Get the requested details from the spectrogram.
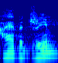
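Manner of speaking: mild, gentle, soft delivery. Recounting answering people who ask about Martin Luther King's famous speech, gentle voice. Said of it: "I respond in a gentle voice".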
